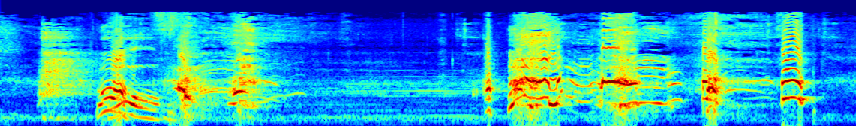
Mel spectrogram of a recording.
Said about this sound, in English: Oh! Why does he have a whip? It's so loud! Oh my gosh, why is that? It sounds like they just edited it. Why did they make the sound effect for the whip so much louder than everything else?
